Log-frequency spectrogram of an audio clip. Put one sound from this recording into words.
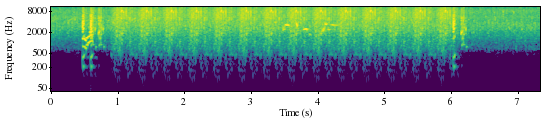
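A fishing reel clicks rapidly as line is wound in.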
